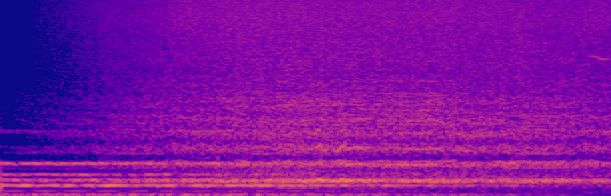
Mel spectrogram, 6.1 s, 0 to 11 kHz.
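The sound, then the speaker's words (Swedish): A dense, steady whine of a swarm of mosquitoes buzzing together outdoors in the Nedre Dalälven area of Sweden, a continuous droning hum that fills the whole stretch at an even, fairly loud level with no voices. “Vad var det då som får en grabbtrio i 20-årsåldern att klä av sig och sätta sig utomhus i mygghelvetet?”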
